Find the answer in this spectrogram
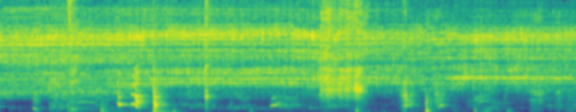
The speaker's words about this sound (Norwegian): Det der var en brannslange. Det var helt vilt.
